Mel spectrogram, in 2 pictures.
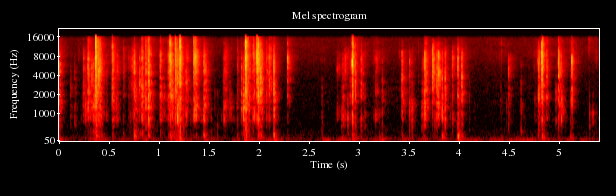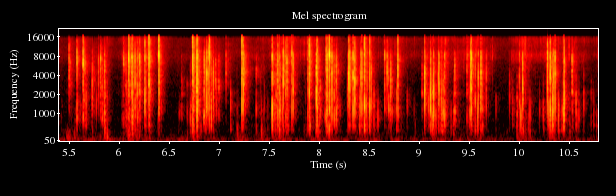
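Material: Plastic film.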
